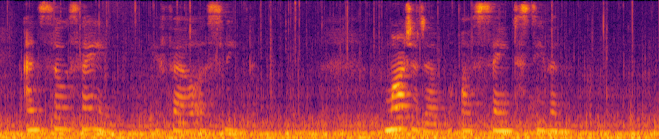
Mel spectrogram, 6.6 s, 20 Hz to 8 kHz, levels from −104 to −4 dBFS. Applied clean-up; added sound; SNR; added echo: none; Fire; -2 dB; none.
